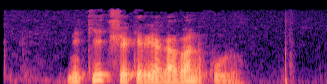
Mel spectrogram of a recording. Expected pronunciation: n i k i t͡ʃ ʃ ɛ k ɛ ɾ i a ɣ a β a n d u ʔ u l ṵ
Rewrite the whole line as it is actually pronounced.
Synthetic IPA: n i k i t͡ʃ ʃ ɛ k ɛ ɾ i a ɣ a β a n d u k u l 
